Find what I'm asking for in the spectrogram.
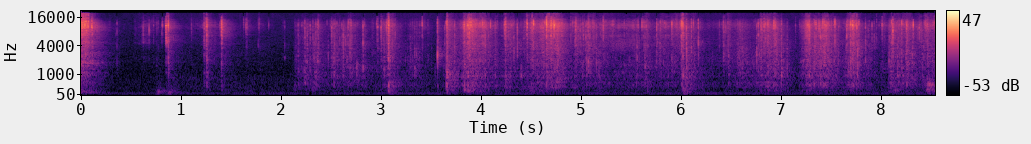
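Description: Paper and tape crinkle and crackle while strips are pressed down onto a paper mache head, with irregular rustles, sharp tearing snaps and crumpling bursts close by throughout, no talking.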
